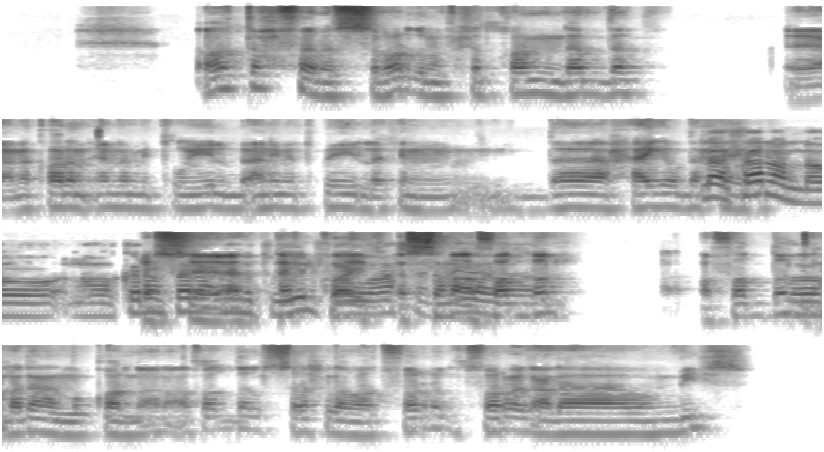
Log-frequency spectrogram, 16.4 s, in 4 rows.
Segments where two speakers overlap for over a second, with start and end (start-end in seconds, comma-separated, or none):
8.9-10.6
